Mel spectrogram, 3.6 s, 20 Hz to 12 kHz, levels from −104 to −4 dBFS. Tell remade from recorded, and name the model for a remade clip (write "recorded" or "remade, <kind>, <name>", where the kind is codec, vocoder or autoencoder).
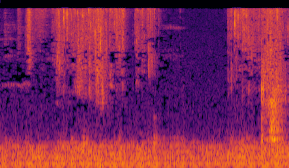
recorded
